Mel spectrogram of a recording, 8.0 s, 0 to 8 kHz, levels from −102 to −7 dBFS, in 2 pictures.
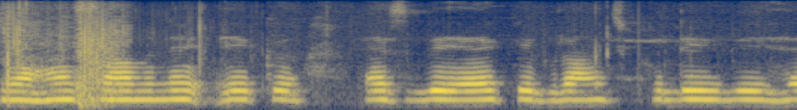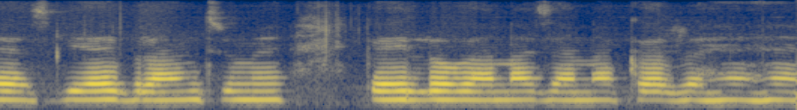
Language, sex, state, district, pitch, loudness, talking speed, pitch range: Hindi, female, Bihar, Vaishali, 195 Hz, -21 LUFS, 135 wpm, 190-195 Hz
